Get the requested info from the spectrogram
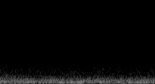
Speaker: then have the patients say e when e sounds like a and has a nasal quality ego phony is present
